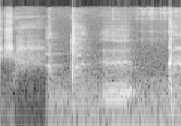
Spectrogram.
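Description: A man coughing and grunting, a few short harsh sounds with a brief voiced groan about a second and a half in, over a low rumble.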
